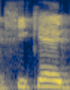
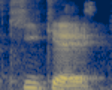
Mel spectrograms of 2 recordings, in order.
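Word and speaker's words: Kiké: You do not read that as Kike if you're just reading it in general. If I gave that to my dad, he's not Kike Hernandez. I'm positive of it. He should know that there's an accent on the E, and that's what makes it different.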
